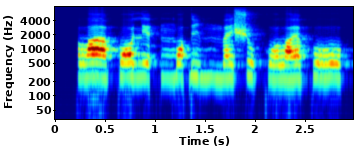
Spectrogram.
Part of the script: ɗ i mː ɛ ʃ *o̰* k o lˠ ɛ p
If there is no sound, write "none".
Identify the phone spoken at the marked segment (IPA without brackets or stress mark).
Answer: o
